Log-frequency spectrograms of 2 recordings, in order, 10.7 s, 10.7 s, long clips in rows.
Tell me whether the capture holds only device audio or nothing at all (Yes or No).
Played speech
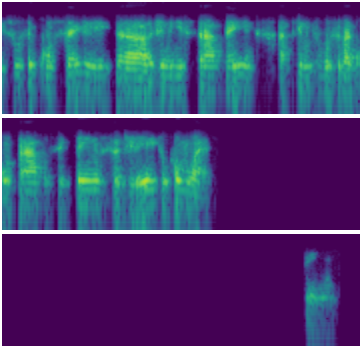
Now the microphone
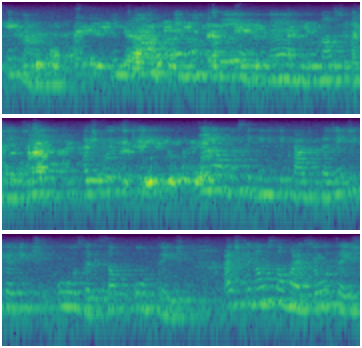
No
